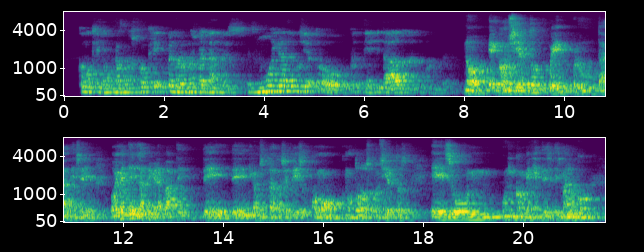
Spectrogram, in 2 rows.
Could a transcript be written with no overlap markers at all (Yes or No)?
Yes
